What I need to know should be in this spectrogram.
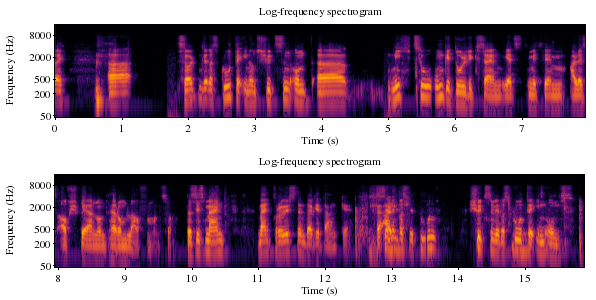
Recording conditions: video call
